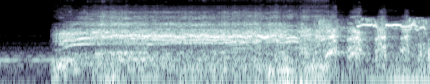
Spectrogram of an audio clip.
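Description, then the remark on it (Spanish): Dogs bark and snarl loudly and continuously, with overlapping yips and harsh growls filling the whole stretch after a brief quiet start. “¡Cállense, bastardos! ¡Solo cállense cállense bastardo solo cállense su gruñido esta vez nos hizo caer”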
